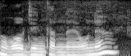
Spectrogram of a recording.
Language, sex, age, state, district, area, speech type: Bodo, male, 60+, Assam, Chirang, rural, spontaneous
